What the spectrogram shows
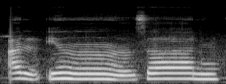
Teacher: Ada huruf nun sukun bertemu dengan huruf sin, maka harus dibaca samar. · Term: ikhfa wusto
